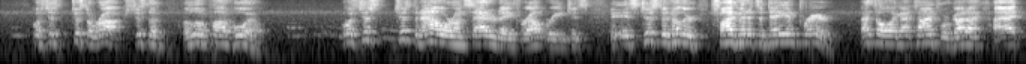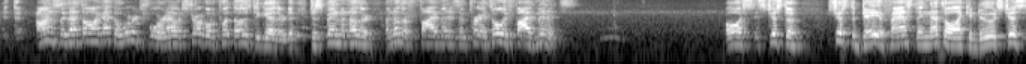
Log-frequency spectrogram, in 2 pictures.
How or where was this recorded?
large echoing room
